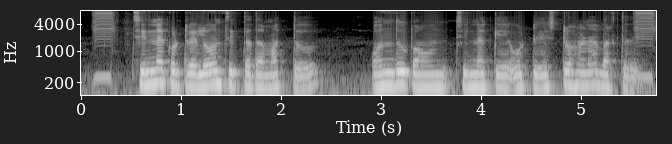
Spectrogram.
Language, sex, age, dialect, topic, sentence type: Kannada, female, 18-24, Coastal/Dakshin, banking, question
